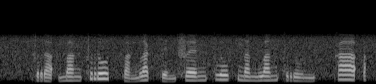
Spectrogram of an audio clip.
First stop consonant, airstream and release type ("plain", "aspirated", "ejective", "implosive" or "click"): plain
